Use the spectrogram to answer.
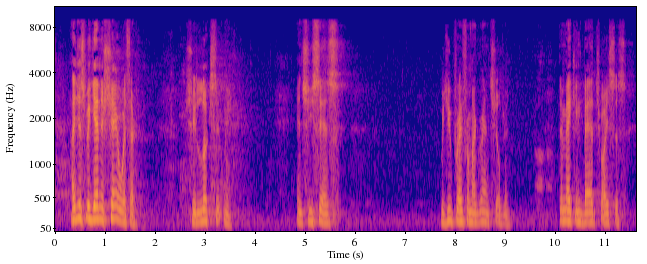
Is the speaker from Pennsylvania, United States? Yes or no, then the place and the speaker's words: no; New Jersey, United States; I had an assignment to go to where I grew up in New Jersey to plant a church.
